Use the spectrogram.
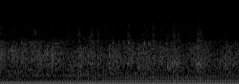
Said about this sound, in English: Come on, somebody give the Lord a good hand clap this morning.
